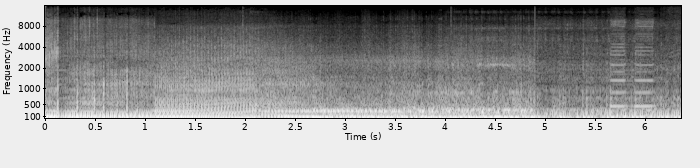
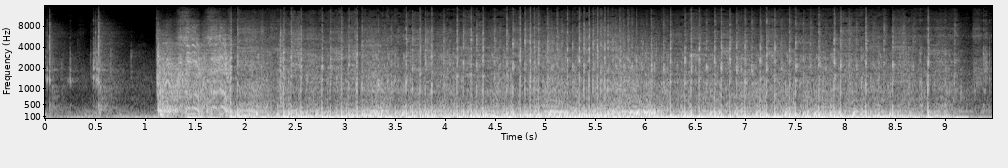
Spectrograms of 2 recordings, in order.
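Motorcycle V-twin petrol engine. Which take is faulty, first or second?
first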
